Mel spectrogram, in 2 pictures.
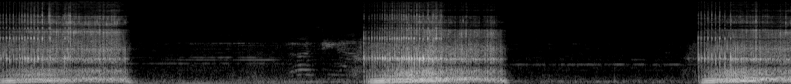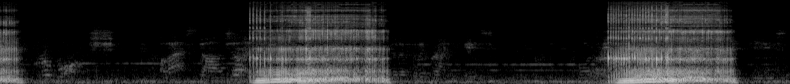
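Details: Snoring after eight pints of lager, likened to a farm animal: very loud, rough, grunting snores about every three and a half seconds, roughly 17 a minute, with quiet pauses between.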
